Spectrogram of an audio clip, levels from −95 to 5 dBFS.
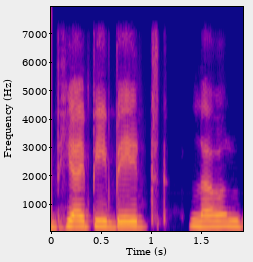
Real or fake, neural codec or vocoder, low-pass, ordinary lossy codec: fake; codec, 16 kHz, 2 kbps, X-Codec, HuBERT features, trained on LibriSpeech; 7.2 kHz; none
